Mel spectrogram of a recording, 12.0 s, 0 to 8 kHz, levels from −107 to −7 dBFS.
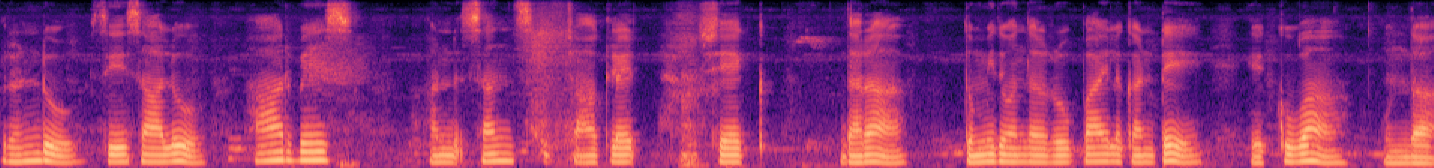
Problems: none marked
